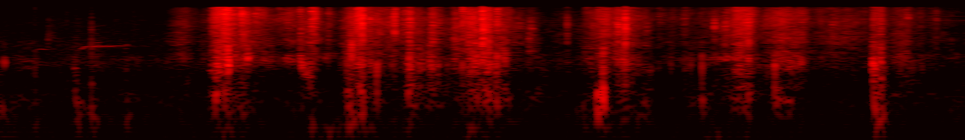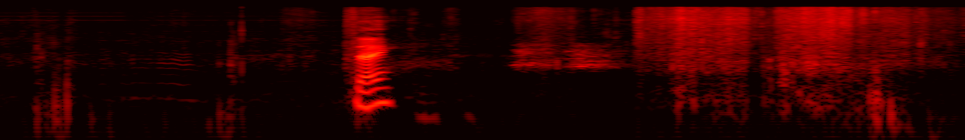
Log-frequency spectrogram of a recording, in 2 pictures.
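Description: Leaves and branches rustle and snap as someone pushes through dry brush.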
